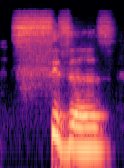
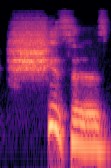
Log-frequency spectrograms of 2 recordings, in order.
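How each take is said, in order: First: The word begins with a plain s sound. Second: The word begins with an sh sound. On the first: The speaker calls it right. "So these are called scissors" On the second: The speaker calls it wrong. "people often call them shizzers ... sh sound"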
